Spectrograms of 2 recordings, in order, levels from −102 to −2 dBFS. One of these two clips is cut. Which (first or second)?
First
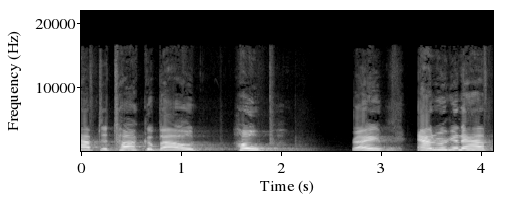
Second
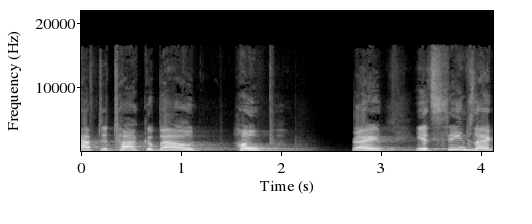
first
